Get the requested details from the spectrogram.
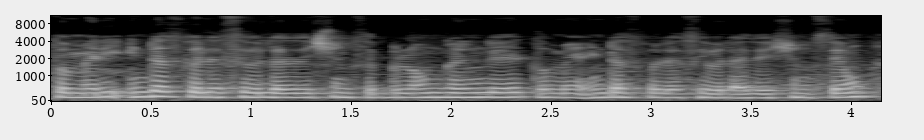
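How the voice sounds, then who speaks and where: A man's voice: on the high side, flat delivery, fast talker, dark tone. Emphatic, repetitive man vlogging. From Pakistan. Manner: repetitive and emphatic, circles back to the same points. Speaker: YouTuber. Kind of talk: casual vlog monologue.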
